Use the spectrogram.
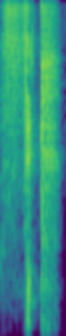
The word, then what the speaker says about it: Fitch: I chose to go with Fitch because it's actually pronounced Fick, the old Austrian family name from before my great-grandfather emigrated from Austria to Canada.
